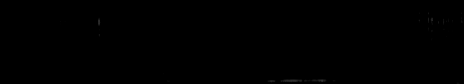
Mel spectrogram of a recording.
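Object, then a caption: Striped bar soap. A craft knife scores a grid into a solid green and white striped bar of soap and carves it, giving two short, bright, crisp crunches and then a softer, muffled scrape. This is followed by a longer, low grinding cut that turns into a sustained, bright, crackling scrape as the blade slices through.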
